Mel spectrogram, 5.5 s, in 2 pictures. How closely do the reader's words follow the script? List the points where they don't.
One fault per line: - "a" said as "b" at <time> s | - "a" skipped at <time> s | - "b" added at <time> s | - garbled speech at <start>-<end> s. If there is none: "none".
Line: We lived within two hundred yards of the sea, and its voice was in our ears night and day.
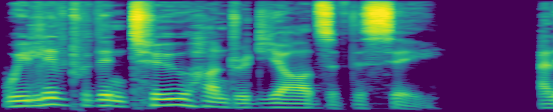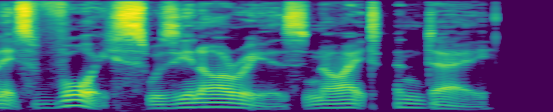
none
